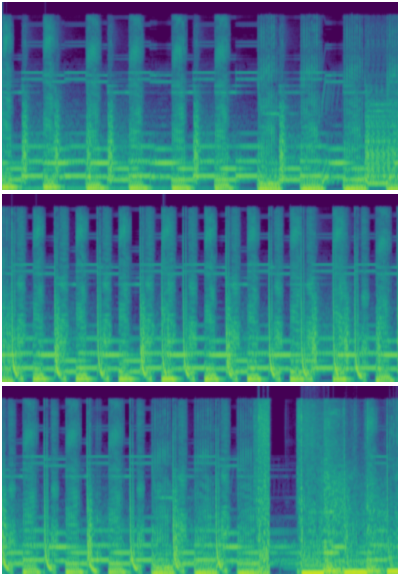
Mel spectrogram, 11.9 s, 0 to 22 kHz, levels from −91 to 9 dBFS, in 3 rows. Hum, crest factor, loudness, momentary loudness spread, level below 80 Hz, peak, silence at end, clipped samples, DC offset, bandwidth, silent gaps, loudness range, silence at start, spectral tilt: none; 10 dB; -12 LUFS; 5 LU; -12 dBFS; 0 dBFS; 0 s; 0.2%; under 0.1%; 17 kHz; none; 2 LU; 0 s; -5.5 dB/octave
